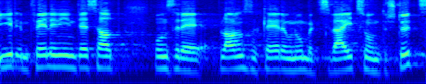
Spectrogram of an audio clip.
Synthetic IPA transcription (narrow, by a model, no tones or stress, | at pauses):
iːɾɛmpfeːləniːnəndɛshɑlb | ʔʊnzəɾəplɑːnʊŋsɛklɛːɾʊŋnʊməɾt͡svaɪt͡suʊntəʃtʏt͡s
